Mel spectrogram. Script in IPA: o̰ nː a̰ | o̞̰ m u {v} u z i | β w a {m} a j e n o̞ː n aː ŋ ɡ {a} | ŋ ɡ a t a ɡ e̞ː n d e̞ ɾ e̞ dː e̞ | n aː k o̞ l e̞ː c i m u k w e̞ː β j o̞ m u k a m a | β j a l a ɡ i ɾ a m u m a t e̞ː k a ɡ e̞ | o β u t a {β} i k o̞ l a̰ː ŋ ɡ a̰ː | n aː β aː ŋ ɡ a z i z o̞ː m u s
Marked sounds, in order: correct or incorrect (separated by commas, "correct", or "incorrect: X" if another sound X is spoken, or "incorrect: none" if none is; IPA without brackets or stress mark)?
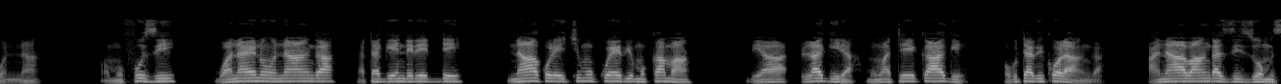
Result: incorrect: f, incorrect: n, correct, correct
